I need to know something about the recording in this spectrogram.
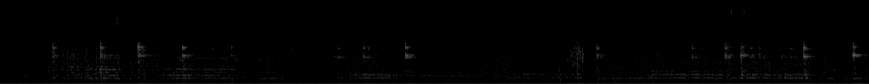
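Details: Bumblebees foraging on aconite, pollinating and collecting nectar, make an intermittent low harmonic hum that swells and drops away, with sharp little ticks and taps scattered throughout.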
